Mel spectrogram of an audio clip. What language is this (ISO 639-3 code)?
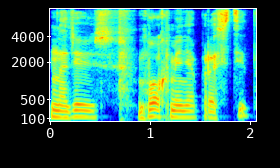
rus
